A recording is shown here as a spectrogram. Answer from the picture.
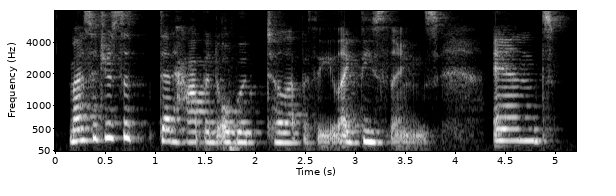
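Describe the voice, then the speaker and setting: Her intonation stays fairly even. The woman talks with a non-native accent. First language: not English. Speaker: spiritual podcaster. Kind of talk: casual monologue. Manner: halting.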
